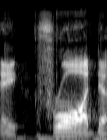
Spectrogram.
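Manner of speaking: attempted, put-on New York accent. Previewing a match, a host quotes one competitor calling another a fraud, attempted new york accent. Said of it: "I tried to do my best uh, New York accent there".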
